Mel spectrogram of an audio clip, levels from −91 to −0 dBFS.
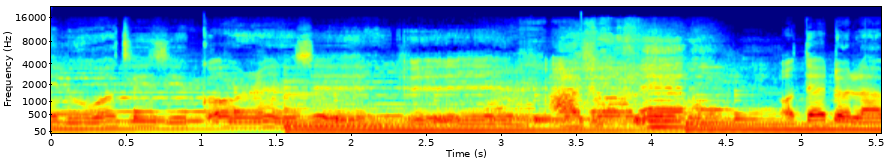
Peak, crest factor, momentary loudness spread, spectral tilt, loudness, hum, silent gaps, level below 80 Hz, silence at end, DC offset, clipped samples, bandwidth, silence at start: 0 dBFS; 14 dB; 5 LU; -6.5 dB/octave; -16 LUFS; none; none; -28 dBFS; 0 s; under 0.1%; under 0.1%; 15 kHz; 0 s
